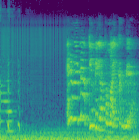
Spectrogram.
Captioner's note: end transmission sound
